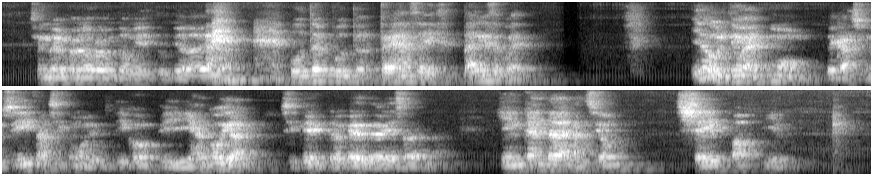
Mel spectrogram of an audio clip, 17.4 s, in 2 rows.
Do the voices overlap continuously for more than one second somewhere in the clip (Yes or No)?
No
